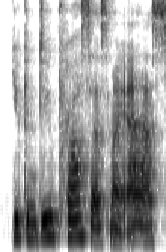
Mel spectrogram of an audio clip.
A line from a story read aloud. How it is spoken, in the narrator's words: Happy muttered under his breath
